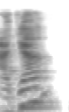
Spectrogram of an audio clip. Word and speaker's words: allá: El allá, sin H y con doble L y acento en la A, es lo mismo que el ahí y el allí, indica lugar.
